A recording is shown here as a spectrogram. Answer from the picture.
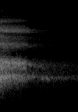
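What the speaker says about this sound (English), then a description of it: "Exhale out mouth" A single long exhale out through the mouth during a yoga breathing sequence, a soft breathy sigh that starts fairly strong and slowly fades over about a second and a half, close and alone.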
